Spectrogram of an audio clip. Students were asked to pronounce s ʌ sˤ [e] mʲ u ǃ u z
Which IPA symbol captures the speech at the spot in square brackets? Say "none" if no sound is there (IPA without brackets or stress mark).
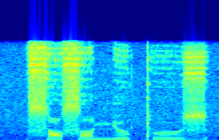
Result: e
